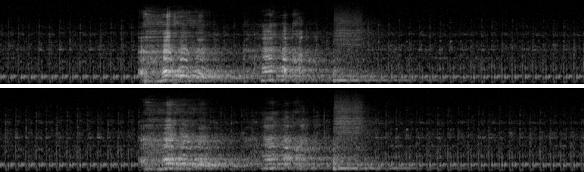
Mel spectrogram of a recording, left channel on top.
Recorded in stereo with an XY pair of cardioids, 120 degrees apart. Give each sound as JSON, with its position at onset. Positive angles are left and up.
{"t": 1.4, "sound": "laughter", "azimuth_deg": 60, "distance_m": 4.0}
{"t": 3.3, "sound": "a snare drum", "azimuth_deg": -15, "distance_m": 3.5}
